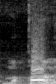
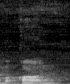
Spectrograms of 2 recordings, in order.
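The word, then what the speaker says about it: مقام: Maqam is what I said, not maqan.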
